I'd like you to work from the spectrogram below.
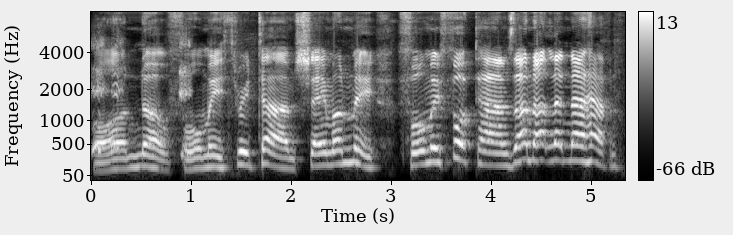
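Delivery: high, hammed-up panic; mock panic. GM mocking the player's panic with hammed-up dread.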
